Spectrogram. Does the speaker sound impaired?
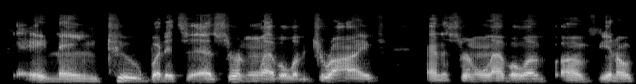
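Yes: cerebral palsy, mild.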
